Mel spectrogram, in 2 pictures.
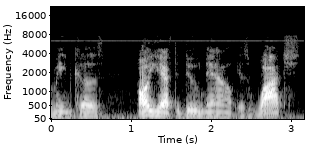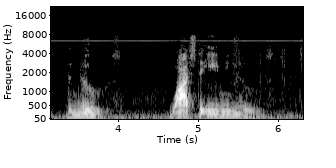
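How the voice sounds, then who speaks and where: Fairly slow, lively-intoned speech, somewhat breathy, with big swings in loudness and long, frequent pauses. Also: man, very deep, low pitch for a man. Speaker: talk show host. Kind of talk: interview questions.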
